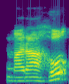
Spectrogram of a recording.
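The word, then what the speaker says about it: Marajó: And the major features are Marajo Island, J is pronounced as H, Marajo Bay, and São Marcos Bay.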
